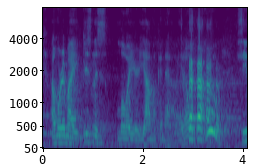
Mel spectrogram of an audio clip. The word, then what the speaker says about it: yarmulke: wearing my business lawyer yarmulke now. You know, Woo. See the shift? Looks the same. What is it called for people who don't know? Oh, this is called a yarmulke. Yarmulke. It's spelled Y-A-R-M-U-L-K-E.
